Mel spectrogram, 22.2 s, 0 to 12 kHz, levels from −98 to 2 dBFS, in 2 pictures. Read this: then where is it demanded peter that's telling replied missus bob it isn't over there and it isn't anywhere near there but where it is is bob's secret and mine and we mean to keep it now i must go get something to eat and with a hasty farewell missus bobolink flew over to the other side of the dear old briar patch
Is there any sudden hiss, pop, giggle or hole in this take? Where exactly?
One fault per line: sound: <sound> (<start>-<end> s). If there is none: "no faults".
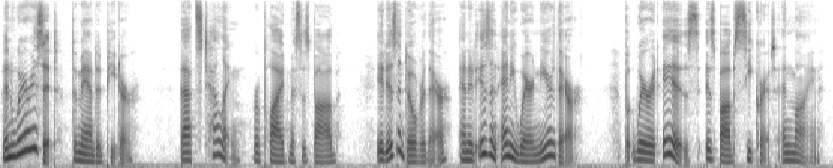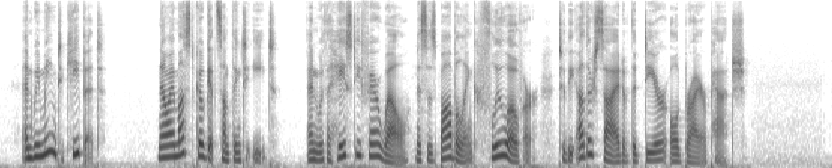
no faults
